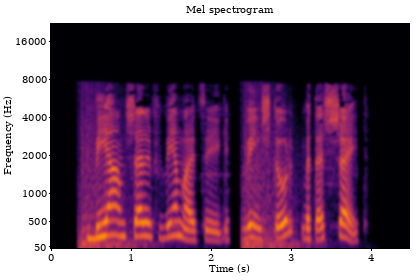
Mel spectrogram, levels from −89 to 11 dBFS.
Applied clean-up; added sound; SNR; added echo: none; Boom; 18 dB; none.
